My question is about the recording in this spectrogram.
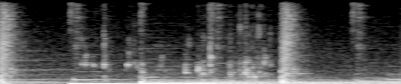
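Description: Background music with a steady beat, over water being poured from a plastic bottle into a plastic cup and splashing into it.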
